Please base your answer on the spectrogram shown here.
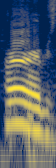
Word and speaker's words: herbs: herb it's herbs it's herbs the H is silent okay okay I I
